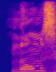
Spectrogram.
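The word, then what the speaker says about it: gnomes: रात में फेरी एंड नो्स इसमें जी साइलेंट रहता है बाबू ठीक ना फेरी मतलब परी नोम्स मतलब होता है बौना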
